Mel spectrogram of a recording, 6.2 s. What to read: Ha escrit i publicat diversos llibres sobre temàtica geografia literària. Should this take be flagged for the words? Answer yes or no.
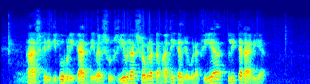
no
